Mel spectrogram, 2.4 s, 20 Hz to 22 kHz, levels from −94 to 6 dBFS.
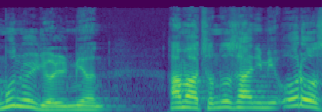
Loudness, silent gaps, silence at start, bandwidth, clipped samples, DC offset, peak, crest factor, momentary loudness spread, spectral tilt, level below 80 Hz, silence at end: -18 LUFS; none; 0 s; 17 kHz; under 0.1%; under 0.1%; -2 dBFS; 16 dB; 10 LU; -5 dB/octave; -66 dBFS; 0 s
